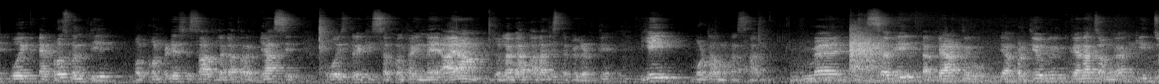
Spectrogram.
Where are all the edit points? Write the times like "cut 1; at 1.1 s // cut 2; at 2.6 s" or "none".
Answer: none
